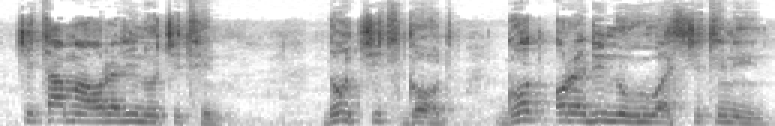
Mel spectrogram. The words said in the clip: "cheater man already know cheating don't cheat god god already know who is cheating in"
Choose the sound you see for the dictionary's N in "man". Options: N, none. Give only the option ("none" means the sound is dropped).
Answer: none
